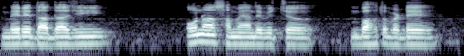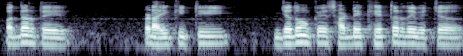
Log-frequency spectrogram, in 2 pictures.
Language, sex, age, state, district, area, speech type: Punjabi, male, 45-60, Punjab, Mohali, urban, spontaneous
